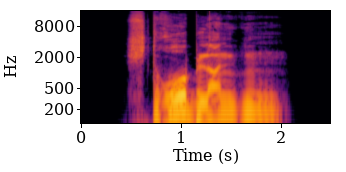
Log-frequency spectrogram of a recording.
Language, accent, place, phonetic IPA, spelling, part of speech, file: German, Germany, Berlin, [ˈʃtʁoːˌblɔndn̩], strohblonden, adjective, De-strohblonden.ogg
- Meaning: inflection of strohblond: 1. strong genitive masculine/neuter singular 2. weak/mixed genitive/dative all-gender singular 3. strong/weak/mixed accusative masculine singular 4. strong dative plural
